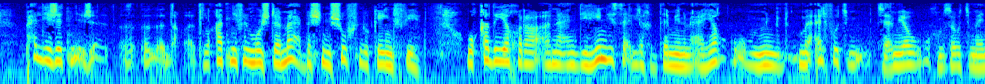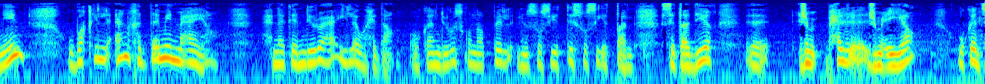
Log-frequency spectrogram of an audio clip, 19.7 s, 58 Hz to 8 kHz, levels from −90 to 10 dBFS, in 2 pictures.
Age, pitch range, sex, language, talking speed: 60-79, 175-225 Hz, female, English, 95 wpm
